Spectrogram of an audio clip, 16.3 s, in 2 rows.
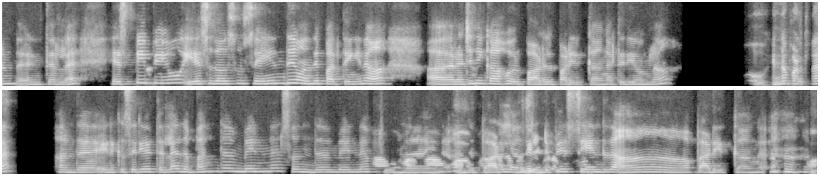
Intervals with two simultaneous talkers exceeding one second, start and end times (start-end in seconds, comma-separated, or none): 11.9-13.8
